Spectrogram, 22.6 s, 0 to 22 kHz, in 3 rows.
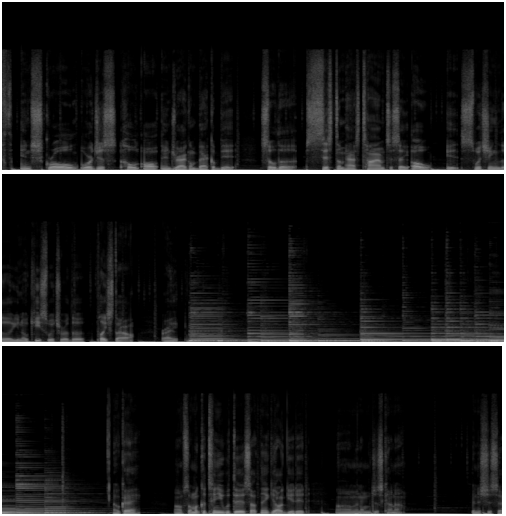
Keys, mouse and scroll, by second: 0.9-1.4 scroll up 1, 1.4 scroll down 1, 2.0 alt+click, 4.3 right click, 9.6-10.1 scroll up 1, 10.1 scroll down 1, 10.8 space, 12.8-14.8 scroll down 1, 15.9 space, 16.5 ctrl+click, 18.5-19.0 alt+scroll up 1, 19.0-20.2 scroll down 2, 19.0 right click, 20.5 ctrl+click, 20.9 click.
